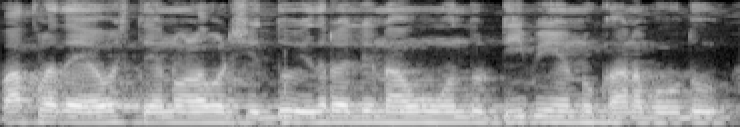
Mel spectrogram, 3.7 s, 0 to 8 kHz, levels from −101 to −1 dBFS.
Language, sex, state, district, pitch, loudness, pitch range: Kannada, male, Karnataka, Koppal, 130 Hz, -15 LUFS, 125-130 Hz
